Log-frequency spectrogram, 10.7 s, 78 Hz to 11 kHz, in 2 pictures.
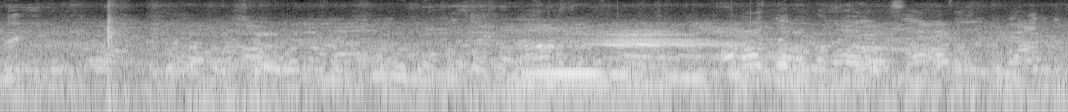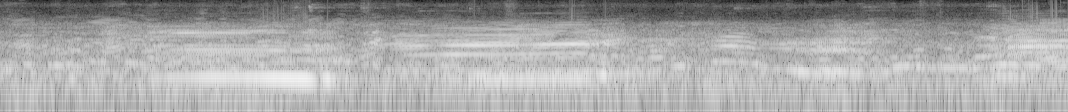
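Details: Sahiwal bull at a cattle market in Chattogram, Bangladesh, on 7 September 2024: two drawn-out, harmonic moos, each lasting about a second, separated by several seconds, over steady market chatter and voices.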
